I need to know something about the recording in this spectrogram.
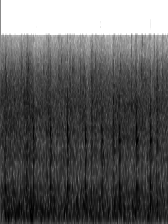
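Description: Members of parliament thumping their desks in applause: a dense, irregular patter of many knocks at a steady level.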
